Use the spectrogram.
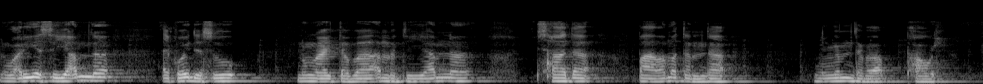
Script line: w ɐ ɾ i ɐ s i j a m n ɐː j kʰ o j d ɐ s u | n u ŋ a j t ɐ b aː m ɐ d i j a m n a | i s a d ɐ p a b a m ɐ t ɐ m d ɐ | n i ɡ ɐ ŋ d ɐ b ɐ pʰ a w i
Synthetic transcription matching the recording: w a ɾ i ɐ s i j a m n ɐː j kʰ o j d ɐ s u | n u ŋ a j t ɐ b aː m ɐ d i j a m n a | i s a d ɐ p a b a m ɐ t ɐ m d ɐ | n i ŋ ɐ m d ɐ b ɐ pʰ a w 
